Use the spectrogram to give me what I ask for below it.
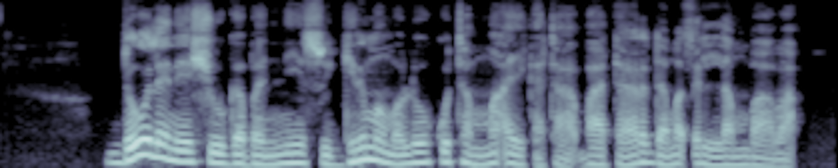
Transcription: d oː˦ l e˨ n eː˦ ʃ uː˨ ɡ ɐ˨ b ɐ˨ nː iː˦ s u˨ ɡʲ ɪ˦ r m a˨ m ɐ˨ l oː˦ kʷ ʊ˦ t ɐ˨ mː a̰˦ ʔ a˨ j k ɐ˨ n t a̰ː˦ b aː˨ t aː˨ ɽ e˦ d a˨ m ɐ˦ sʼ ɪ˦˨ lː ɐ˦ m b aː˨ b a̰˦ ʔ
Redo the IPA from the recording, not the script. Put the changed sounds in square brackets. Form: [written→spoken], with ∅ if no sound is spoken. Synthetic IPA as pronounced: d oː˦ l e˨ n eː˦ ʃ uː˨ ɡ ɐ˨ b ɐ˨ nː iː˦ s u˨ ɡʲ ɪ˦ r m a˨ m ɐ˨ l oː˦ kʷ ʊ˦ t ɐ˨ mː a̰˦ ʔ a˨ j k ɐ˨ [n→∅] t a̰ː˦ b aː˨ t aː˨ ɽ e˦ d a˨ m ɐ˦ sʼ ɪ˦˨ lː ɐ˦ m b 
